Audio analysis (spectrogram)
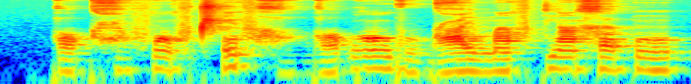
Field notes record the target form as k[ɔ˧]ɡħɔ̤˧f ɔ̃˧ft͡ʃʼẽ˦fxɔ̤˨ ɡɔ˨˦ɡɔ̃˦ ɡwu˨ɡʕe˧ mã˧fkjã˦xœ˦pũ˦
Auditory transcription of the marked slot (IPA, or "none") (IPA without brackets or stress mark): ɔ˨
